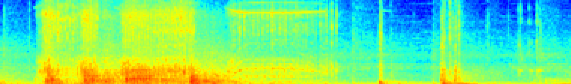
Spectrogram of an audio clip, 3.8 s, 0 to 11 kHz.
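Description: A 16mm nut is worked off the upper shock mount of a 2015-2019 Mustang, heard as a close run of quick ratcheting and rattling clicks, then a few separate metallic knocks and clunks.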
